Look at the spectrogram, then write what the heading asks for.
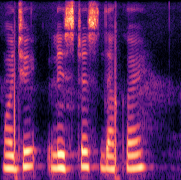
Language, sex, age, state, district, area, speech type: Goan Konkani, female, 18-30, Goa, Canacona, rural, read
